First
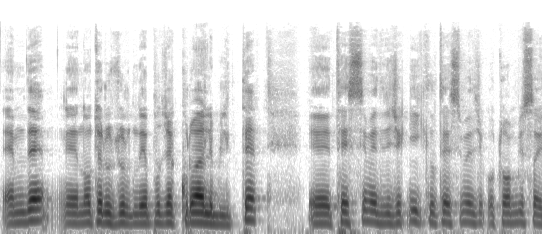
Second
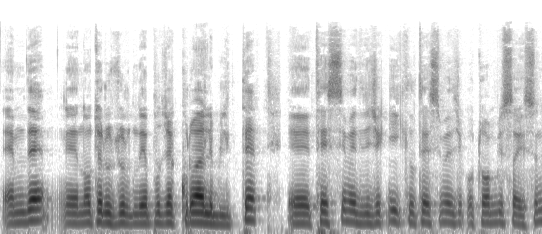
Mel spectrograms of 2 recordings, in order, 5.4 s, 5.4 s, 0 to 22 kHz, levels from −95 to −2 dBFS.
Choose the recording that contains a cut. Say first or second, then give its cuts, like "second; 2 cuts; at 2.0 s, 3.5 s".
second; 1 cut; at 2.8 s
